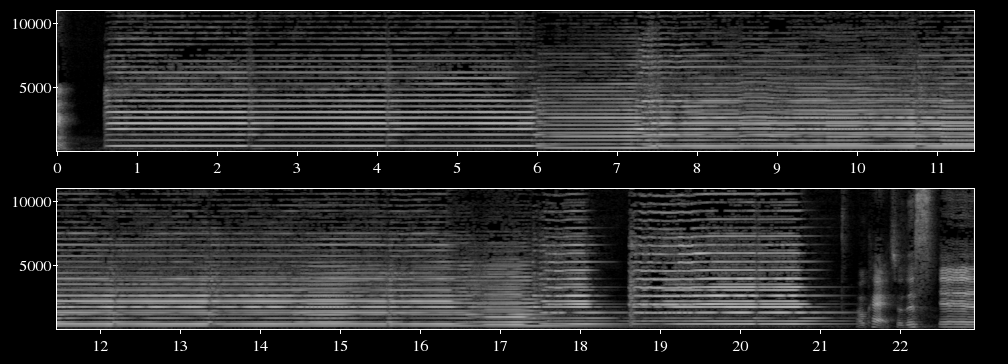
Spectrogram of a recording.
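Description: A violin being tuned on its open strings with long bowed notes: first the open A alone, then A and D sounded together as a fifth over several bow changes. Near the end it moves briefly to G with D, then to A with E.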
